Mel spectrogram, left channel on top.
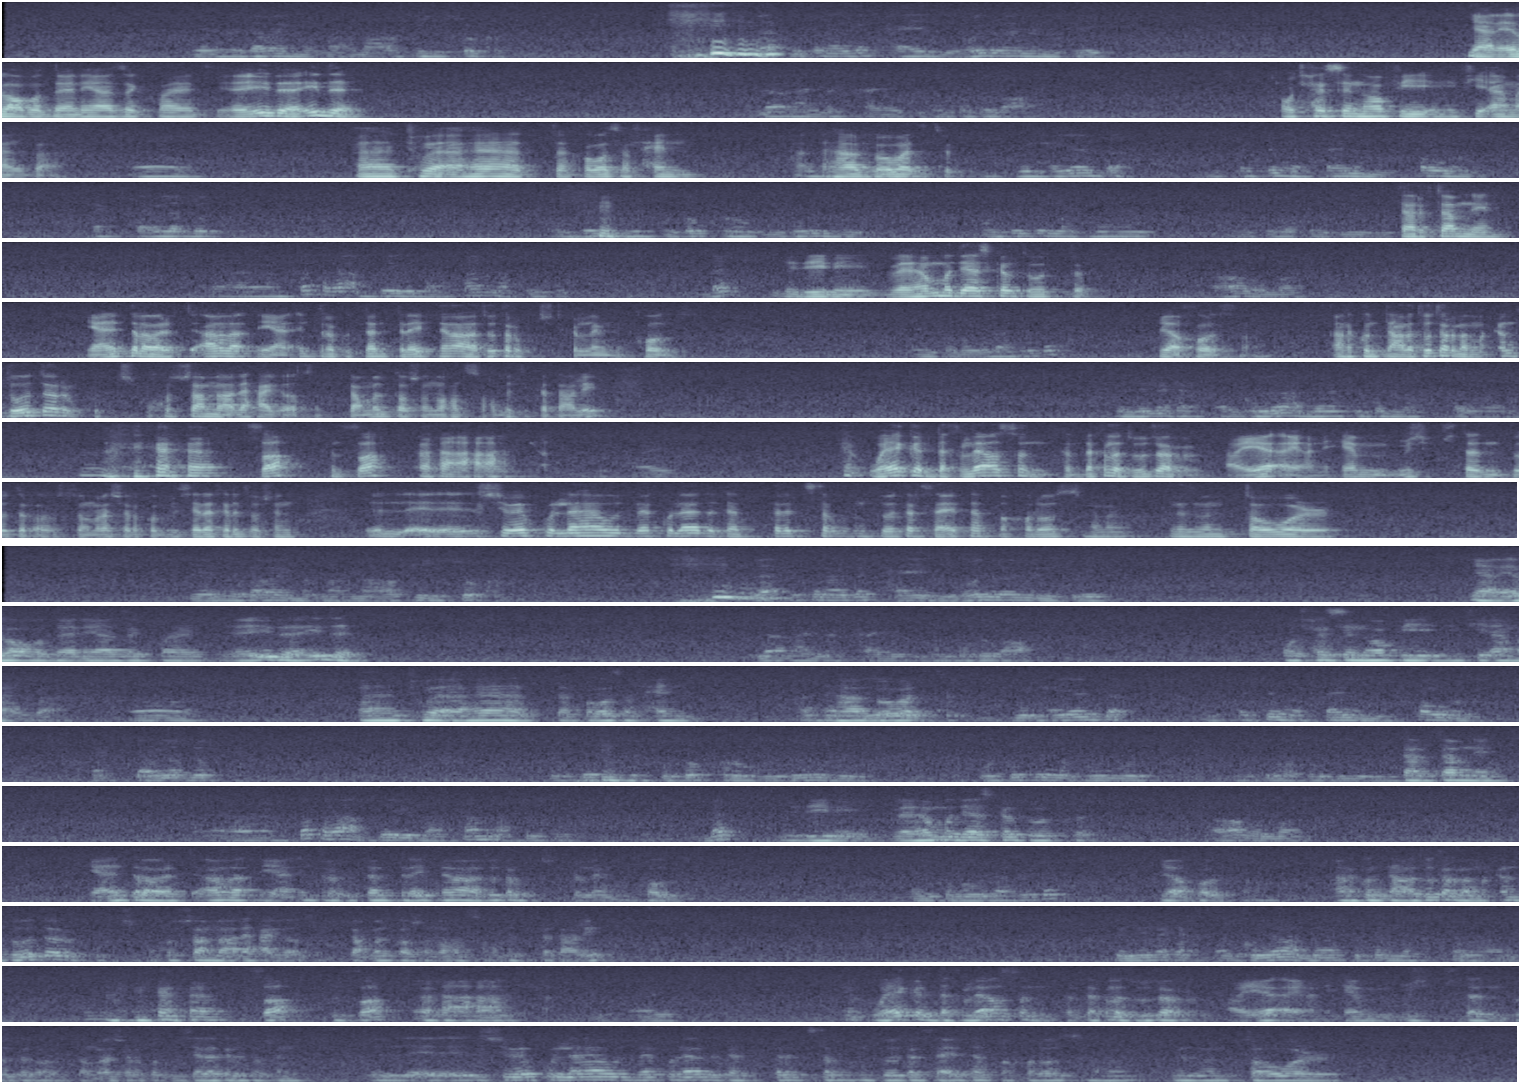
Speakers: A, on the right; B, on the left.
A: يعني بسوي ما ما- ما اعرفكيش شكرا
B: <laughs>
A: لا بس انا عايزك في حياتي هو ده بقى المانيبيوليشن
B: يعني ايه العبط ده يعني ايه عايزك في حياتي ايه ده ايه ده
A: لا انا عايزك في حياتي فانت تضعف
B: وتحس
A: تقول
B: ان هو في في امل بقى
A: اه
B: هات هات خلاص هتحن
A: فالحقيقة
B: هات بابا
A: وال...
B: هتت-
A: والحقيقة انت محتاج تهرب حالا فورا محتاج تعملها بلوك وتصرف
B: <laughs>
A: وتخرج وتنزل وتبذل مجهود وتروح وتيجي
B: انت عرفتها منين
A: آه، عرفتها طريقة عبثية جدا عرفتها من على تويتر بس
B: اديني
A: اه
B: هم دي اشكال تويتر
A: آه والله
B: يعني انت لو عرفت انا يعني انت لو كنت انت لقيتني انا على تويتر ما كنتش تكلمني خالص
A: انت موجود على تويتر
B: لا خالص انا كنت
A: انا
B: على تويتر لما كان تويتر كنتش بخش اعمل عليه حاجه اصلا كنت عملته عشان واحد صاحبتي كانت عليه
A: كلنا كان كلنا عندنا تويتر لنفس السبب على فكرة
B: <laughs> صح صح
A: اي
B: <laughs>
A: اي اي
B: وهي كانت داخلاه اصلا كانت داخله تويتر عياقه يعني هي مش بتستخدم تويتر اصلا مالهاش علاقه بيه بس هي دخلته عشان ال- ال- الشباب كلها والباقي كلها ده كانت ابتدت تستخدم تويتر ساعتها فخلاص احنا لازم نتطور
